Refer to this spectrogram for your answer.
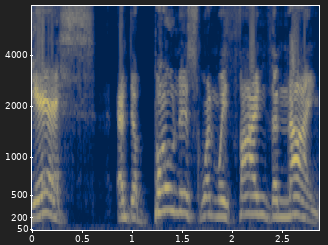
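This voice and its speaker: A man puts on a character voice pitched high, raised and projected, with lively intonation. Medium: audio drama. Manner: menacing.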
